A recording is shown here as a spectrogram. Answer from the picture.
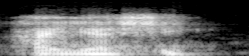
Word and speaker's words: Hayashi: compañero que se apellida Hayashi, Y de tan hecho, comunes. aquí en México hay Hayashis que lo pronuncian como Hayashi. Porque pues aquí en México la H no suena, pero en japonés sí.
